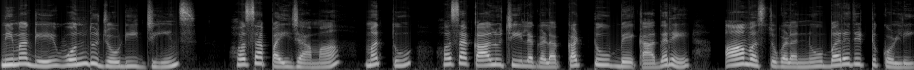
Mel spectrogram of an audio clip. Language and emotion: Kannada, neutral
